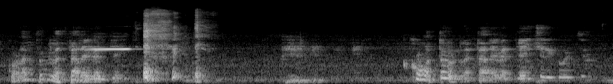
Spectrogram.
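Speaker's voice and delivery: high, slow, choked tearful crying.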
